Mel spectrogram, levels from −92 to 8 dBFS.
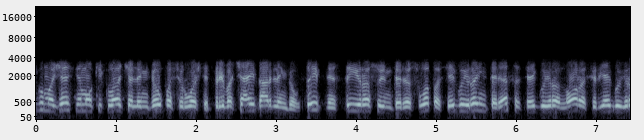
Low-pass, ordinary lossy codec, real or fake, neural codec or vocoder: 3.6 kHz; Opus, 24 kbps; real; none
